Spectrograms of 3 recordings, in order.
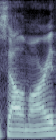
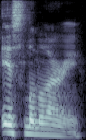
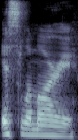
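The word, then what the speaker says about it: ysalamiri: completely made out of the empire cannon the salamari though the salamari the islamari that's what it's called that's how it's pronounced yeah islamari i feel like an idiot um for pronouncing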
